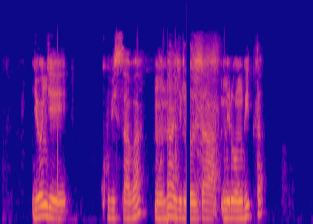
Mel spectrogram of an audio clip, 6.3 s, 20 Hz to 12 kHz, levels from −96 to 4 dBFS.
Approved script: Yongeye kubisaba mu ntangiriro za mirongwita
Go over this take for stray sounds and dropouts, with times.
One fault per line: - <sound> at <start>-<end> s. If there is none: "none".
- dropout at 3.7-3.8 s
